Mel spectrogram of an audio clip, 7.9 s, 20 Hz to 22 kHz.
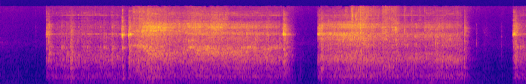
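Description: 3D-printed RC tank's electric motor and worm gear drive running the plastic track over its cut-down sprocket, a steady mechanical gear and track noise. It comes in two runs, about three and a half seconds and then about two seconds, with a brief stop between.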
